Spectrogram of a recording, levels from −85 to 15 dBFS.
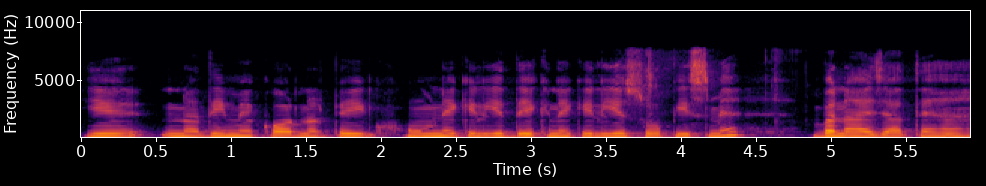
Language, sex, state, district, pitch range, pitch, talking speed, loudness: Hindi, female, Haryana, Charkhi Dadri, 210-225 Hz, 220 Hz, 170 wpm, -18 LUFS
